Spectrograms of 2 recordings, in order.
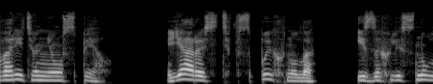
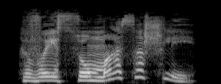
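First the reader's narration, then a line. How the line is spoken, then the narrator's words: Barked. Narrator (Russian): рявкнул Лейк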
